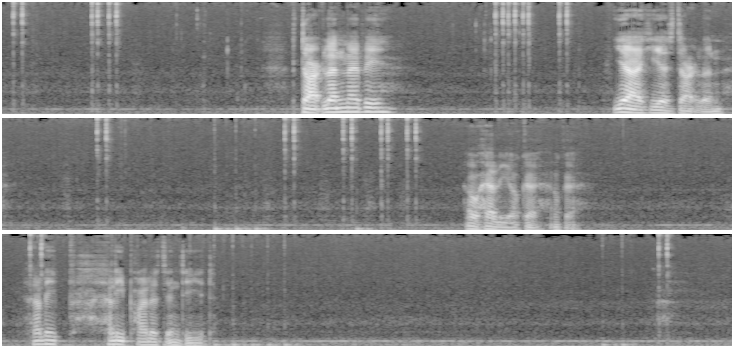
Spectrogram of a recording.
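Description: Short electronic game pops and clicks sound now and then.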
